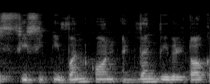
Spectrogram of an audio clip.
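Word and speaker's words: CCP1CON: X is basically, when we will talk about CCP1 module, we will pronounce it CCP1 con, and when we will talk about CCP2 module, we will say it CCP2 con.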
